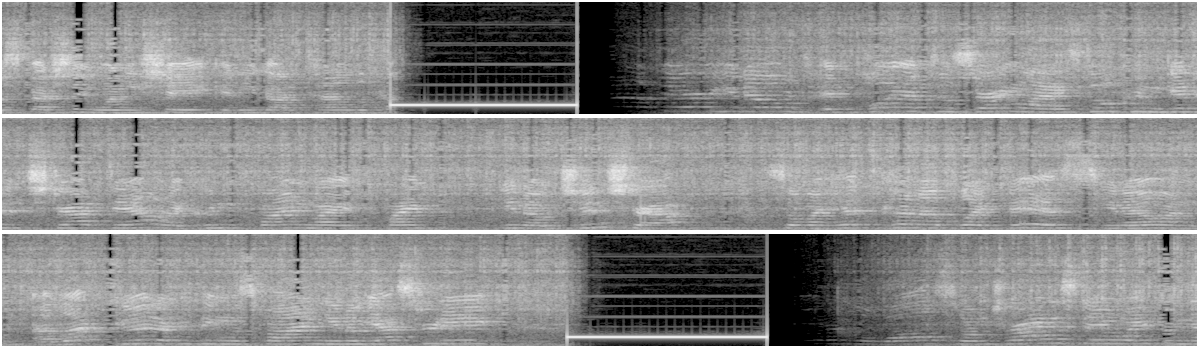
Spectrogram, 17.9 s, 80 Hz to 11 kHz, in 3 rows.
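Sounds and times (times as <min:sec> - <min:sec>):
censor bleeps over swear words: 0:01.9 - 0:02.9, 0:14.8 - 0:15.8.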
